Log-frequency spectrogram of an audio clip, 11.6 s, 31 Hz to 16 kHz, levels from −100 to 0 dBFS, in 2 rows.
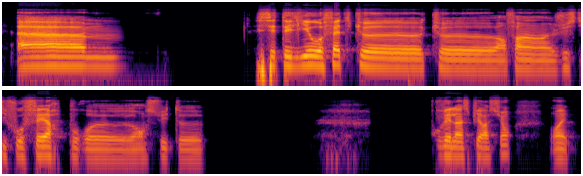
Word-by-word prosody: Hem 140 -1 +5 1.3
c'était 140 +1 +2
lié 140 +2 +3
au 145 -1 +4
fait 155 +3 +2
que 125 -3 0
que 110 -2 -4
enfin, 110 0 -3
juste 120 +4 -7
il 120 - -12
faut 120 - -9
faire 125 +1 0
pour, 105 -4 -12
heu, 100 -1 -10
ensuite, 100 +1 -12
heu 95 0 -13 2.3
trouver 125 -1 -1
l'inspiration, 115 +2 -3 0.4
ouais. - - -5
120 Hz, 100 wpm, -21 LUFS, 110-135 Hz, 2.3 s, Hem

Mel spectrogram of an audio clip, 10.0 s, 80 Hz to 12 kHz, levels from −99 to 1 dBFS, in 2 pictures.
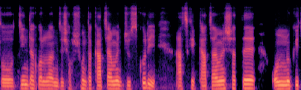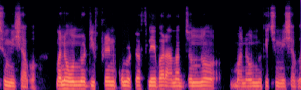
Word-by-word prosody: তো 120 - -2 0.3
চিন্তা 150 0 +1
করলাম 135 -1 +1
যে 125 - -5
সবসময় 135 +2 -4
তো 140 - -1
কাঁচা 130 +2 +1
আমের 140 -1 +3
জুস 130 -1 -5
করি 175 -2 +3 0.5
আজকে - - -4
কাঁচা 125 +2 -1
আমের 145 +1 +4
সাথে 155 +1 +3 0.5
অন্য 135 +1 +5
কিছু 135 - -3
মিশাবো। 115 - -3 0.4
মানে 135 +1 +5
অন্য 135 0 +3 0.2
ডিফারেন্ট 135 +1 0
কোনো 130 0 +2
একটা 130 - -2
ফ্লেভার 130 0 +2
আনার 120 -1 0
জন্য 125 0 +1 0.6
মানে 115 0 -3
অন্য 120 0 0
কিছু 125 - -6
মিশাবো। 110 0 -4
130 Hz, 175 wpm, -27 LUFS, 125-140 Hz, 0.6 s, অন্য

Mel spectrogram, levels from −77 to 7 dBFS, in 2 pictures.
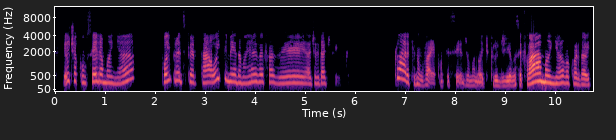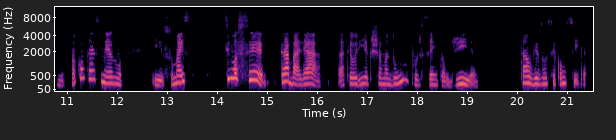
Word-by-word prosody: eu 305 - +1
te 295 - -2
aconselho 280 +2 +1
amanhã, 245 - -1 0.6
põe 280 +4 +3
para 320 -2 -2
despertar 255 -2 0
8:30 285 -3 +1
da 245 - -1
manhã 235 +5 -3
e 280 - 0
vai 270 0 0
fazer 235 -2 -2
atividade 220 0 -4
física". - - -29 1.0
Claro 380 -9 +4
que 215 - -12
não 195 -5 -4
vai 180 - -1
acontecer 285 -2 -10
de 170 - -9
uma 160 0 -8
noite 145 - -4
para 160 - -3
o 155 - -1
dia 150 +2 -1
você 165 +2 -1
falar: 260 +9 +10
"Amanhã 240 -6 +5
eu 245 - +1
vou 230 - -1
acordar 195 -3 -1
8:30", 175 -3 -9
não - - -4
acontece 370 -2 -3
mesmo 225 -6 -1 0.6
isso, 175 +2 -5
mas 250 +6 +1 0.7
se 380 - +3
você 340 -7 +3 0.3
trabalhar 210 - +2 0.4
a 160 +3 -7
teoria 210 +1 -3
que - - -12
chama 200 -2 -5
do 200 +2 -6
1% 180 - -6
ao 155 - -8
dia, 185 +4 -2 0.9
talvez 210 -5 0
você 205 0 -7
consiga. 225 +3 -7
230 Hz, 145 wpm, -25 LUFS, 200-275 Hz, 1.0 s, falar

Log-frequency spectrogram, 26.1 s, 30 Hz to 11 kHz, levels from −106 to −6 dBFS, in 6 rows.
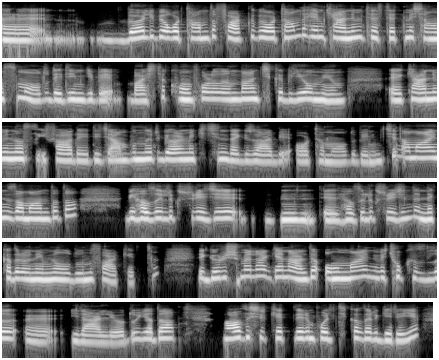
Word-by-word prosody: Eee, 205 +3 +2
ııı, 220 - -12 0.6
böyle 265 +4 +5
bir 275 - +4
ortamda, 250 +1 +2
farklı 250 +1 +1
bir - - 0
ortamda, 270 +5 +2
hem 290 -2 0
kendimi 260 0 +3
test 255 -1 -2
etme 260 +3 0
şansım 235 +2 -1
oldu. 210 -1 -1
Dediğim 210 0 +1
gibi 200 +2 -3
başta, 190 +7 -3
konfor 225 +1 +1
alanından 230 +1 +2
çıkabiliyor 225 0 -2
muyum? 190 -3 0 0.5
Eee, 200 -1 +1
kendimi 230 +1 +4
nasıl 230 -1 0
ifade 195 -2 -1
edeceğim, 200 +2 -4
bunları 220 0 +2
görmek 220 0 +1
için 225 0 -4
de 195 - +1
güzel 180 -2 -4
bir - - -9
ortam 175 0 -7
oldu 165 +2 -10
benim 165 0 -7
için. 185 -4 -8
Ama 255 0 +1
aynı 260 0 +3
zamanda 235 +1 +3
da 320 +2 -1 0.5
bir 245 +2 -1
hazırlık 245 +2 +1
süreci 245 0 0 0.4
nı 210 -2 +2 0.3
hazırlık 220 +3 -4
sürecinin 235 +2 -4
de 245 -5 +1
ne 220 - +3
kadar 240 +1 0
önemli 220 -1 +3
olduğunu 210 0 0
fark 205 -7 -5
ettim 315 - -16 0.4
ve 245 - 0
görüşmeler 265 +6 0
genelde 275 -2 +2
online 255 +4 +2
ve 255 - -2
çok 260 +3 -6
hızlı, 245 +2 -1
ııı, 170 -3 -5 0.2
ilerliyordu. 165 0 -3
Ya 230 -1 -1
da 245 0 +4 0.5
bazı 250 +4 +7
şirketlerin 245 0 -1
politikaları 235 0 -1
gereği, 200 +7 -1
230 Hz, 155 wpm, -23 LUFS, 205-250 Hz, 0.6 s, bazı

